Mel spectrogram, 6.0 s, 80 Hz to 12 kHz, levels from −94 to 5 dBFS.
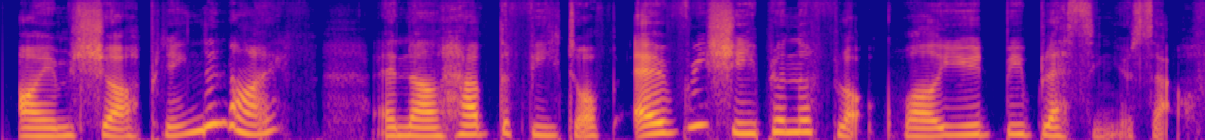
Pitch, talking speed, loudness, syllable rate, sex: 235 Hz, 210 wpm, -20 LUFS, 5.8 syllables/s, female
